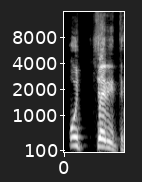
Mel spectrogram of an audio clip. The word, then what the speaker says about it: उच्चारित: वास्तव में ये शब्द होता है उच्चारित। क्या होता है? उच्चारित होता है।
